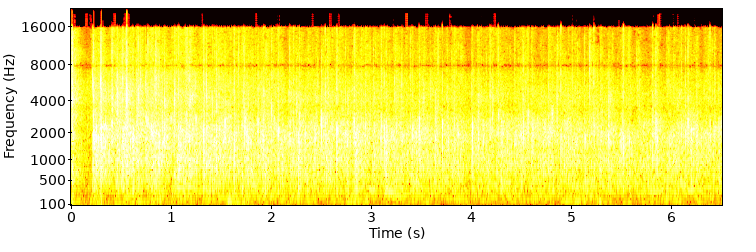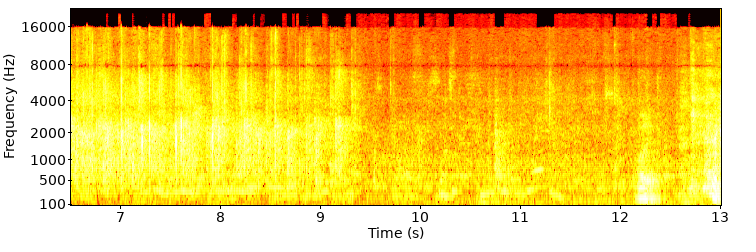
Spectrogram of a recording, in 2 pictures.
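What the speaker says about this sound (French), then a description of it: "sous vos applaudissements, je vous propose de les accueillir" Audience applause welcoming members of a group onto the stage at a presentation, steady, dense clapping from a sizable crowd that holds for about nine seconds, then thins out into quieter room sound and a few voices.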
